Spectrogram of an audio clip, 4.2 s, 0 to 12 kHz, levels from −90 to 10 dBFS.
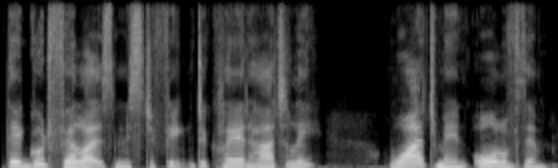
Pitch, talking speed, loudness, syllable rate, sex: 230 Hz, 170 wpm, -18 LUFS, 5.3 syllables/s, female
